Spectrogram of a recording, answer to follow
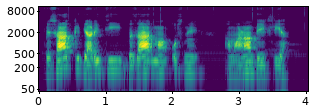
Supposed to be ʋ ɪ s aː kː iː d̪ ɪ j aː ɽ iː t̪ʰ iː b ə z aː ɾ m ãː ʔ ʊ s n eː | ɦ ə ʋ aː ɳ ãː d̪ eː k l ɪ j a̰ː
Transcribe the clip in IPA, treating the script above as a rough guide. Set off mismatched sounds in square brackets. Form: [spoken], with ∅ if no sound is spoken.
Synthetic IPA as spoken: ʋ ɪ s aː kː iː d̪ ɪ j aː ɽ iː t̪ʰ iː b ə z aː ɾ m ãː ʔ ʊ s n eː | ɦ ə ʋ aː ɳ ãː d̪ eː [kʰ] l ɪ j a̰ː

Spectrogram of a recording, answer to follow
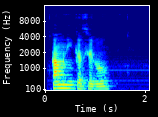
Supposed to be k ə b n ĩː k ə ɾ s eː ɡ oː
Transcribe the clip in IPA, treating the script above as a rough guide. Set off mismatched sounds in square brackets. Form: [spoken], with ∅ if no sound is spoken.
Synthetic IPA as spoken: k ə [m] n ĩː k ə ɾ s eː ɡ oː

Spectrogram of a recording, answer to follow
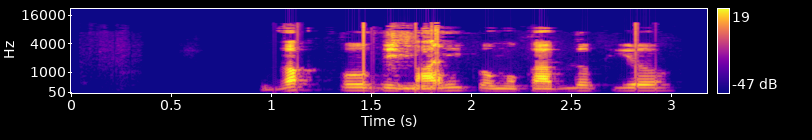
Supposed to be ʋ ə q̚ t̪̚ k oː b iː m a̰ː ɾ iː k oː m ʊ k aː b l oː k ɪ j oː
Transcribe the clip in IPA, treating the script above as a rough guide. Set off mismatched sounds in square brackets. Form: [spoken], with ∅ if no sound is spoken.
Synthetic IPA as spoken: ʋ ə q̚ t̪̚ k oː b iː m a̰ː ɾ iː k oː m ʊ k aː b l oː k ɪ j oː

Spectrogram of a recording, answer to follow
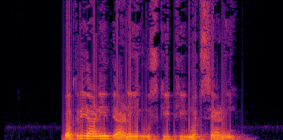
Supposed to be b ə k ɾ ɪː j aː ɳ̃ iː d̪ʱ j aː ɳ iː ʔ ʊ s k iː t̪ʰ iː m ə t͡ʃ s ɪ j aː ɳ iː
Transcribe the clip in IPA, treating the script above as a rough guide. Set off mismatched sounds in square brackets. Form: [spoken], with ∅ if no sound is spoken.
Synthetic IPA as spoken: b ə k ɾ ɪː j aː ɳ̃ iː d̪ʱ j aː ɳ iː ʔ ʊ s k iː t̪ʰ iː m ə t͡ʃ s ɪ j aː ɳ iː

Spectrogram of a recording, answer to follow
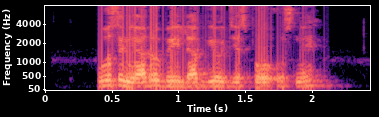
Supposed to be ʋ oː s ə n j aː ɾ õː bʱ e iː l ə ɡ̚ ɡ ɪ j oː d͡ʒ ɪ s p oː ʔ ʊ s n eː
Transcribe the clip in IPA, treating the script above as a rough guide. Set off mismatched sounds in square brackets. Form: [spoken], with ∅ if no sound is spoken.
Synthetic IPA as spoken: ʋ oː s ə n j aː ɾ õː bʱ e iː l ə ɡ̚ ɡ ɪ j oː d͡ʒ ɪ s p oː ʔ ʊ s n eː

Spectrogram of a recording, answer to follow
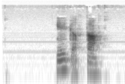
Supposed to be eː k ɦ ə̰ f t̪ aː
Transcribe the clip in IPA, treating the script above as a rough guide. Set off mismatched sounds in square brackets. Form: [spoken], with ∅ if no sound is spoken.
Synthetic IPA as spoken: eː k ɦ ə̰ f t̪ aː

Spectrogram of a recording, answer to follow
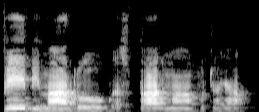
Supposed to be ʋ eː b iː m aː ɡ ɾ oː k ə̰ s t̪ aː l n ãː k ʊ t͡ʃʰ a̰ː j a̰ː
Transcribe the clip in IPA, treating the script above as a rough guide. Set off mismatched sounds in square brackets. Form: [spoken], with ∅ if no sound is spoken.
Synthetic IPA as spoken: ʋ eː b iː m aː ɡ ɾ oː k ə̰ s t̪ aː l [m] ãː [p] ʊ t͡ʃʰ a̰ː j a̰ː

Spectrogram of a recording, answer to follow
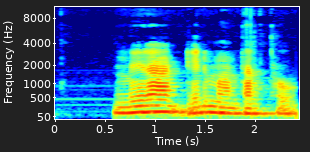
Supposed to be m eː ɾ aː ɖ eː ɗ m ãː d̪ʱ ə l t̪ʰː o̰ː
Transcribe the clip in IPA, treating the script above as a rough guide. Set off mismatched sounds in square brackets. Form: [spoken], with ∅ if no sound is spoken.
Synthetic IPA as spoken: m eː ɾ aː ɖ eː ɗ m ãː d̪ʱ ə [ɾ] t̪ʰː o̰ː

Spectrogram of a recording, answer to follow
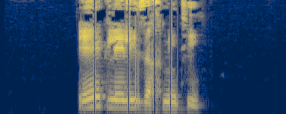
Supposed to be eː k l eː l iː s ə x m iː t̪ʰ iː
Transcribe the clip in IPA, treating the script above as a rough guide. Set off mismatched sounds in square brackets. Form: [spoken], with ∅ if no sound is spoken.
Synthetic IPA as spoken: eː k l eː l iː [z] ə x m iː t̪ʰ iː

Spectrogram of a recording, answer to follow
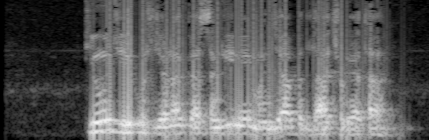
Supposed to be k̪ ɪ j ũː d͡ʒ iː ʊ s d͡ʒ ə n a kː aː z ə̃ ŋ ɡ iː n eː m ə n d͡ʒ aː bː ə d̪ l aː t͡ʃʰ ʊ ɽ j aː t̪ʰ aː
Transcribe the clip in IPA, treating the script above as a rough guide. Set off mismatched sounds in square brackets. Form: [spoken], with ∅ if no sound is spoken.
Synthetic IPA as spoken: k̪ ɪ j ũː d͡ʒ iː ʊ s d͡ʒ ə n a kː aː [s] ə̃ ŋ ɡ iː n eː m ə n d͡ʒ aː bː ə d̪ l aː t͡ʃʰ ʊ ɽ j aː t̪ʰ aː

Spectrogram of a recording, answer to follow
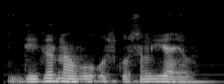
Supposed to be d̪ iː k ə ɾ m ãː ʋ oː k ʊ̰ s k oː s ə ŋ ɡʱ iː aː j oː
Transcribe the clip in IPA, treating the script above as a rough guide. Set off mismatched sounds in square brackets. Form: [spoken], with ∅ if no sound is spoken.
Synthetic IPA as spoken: d̪ iː [ɡ] ə ɾ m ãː ʋ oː [ʔ] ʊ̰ s k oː s ə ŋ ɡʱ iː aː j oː

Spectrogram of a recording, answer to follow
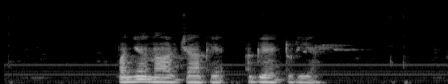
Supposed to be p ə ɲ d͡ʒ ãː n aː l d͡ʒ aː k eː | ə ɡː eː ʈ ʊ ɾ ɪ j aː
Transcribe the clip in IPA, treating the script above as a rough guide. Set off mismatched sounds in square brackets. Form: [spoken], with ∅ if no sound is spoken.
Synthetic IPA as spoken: p ə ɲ d͡ʒ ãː n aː l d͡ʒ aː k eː | ə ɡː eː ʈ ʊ ɾ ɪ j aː

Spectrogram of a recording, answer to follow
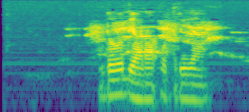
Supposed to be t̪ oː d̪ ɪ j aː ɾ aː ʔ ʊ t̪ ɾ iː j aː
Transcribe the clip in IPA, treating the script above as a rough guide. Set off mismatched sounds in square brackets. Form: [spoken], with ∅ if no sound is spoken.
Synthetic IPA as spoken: [d̪] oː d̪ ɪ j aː ɾ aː ʔ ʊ t̪ ɾ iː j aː

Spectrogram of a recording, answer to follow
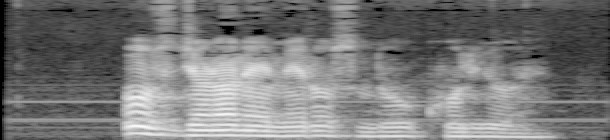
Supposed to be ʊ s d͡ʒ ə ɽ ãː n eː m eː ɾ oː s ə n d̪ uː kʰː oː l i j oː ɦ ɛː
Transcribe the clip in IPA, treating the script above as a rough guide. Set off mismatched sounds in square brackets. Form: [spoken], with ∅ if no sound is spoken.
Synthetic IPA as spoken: ʊ s d͡ʒ ə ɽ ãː n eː m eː ɾ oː s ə n d̪ uː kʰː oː l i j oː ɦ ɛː

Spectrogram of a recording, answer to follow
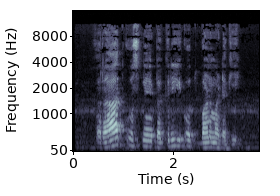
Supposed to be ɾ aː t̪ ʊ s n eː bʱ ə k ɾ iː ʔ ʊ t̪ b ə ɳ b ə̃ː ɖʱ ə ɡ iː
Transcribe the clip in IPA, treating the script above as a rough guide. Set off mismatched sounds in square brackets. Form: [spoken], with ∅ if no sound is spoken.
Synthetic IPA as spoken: ɾ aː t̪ ʊ s n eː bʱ ə k ɾ iː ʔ ʊ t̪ b ə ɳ [m] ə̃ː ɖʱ ə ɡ iː

